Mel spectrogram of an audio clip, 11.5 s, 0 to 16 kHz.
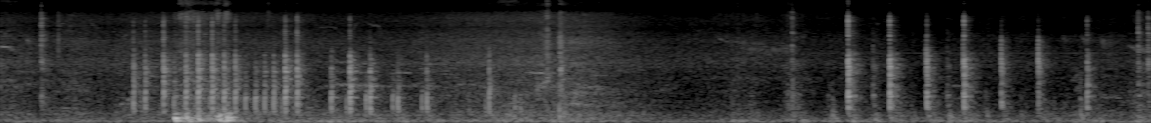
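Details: Specialized Levo Gen 4 e-bike with Pro 3.1 mid-drive motor, cranks turned backwards: sharp, uneven ticks and knocks, a freewheeling rattle that Specialized considers normal.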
